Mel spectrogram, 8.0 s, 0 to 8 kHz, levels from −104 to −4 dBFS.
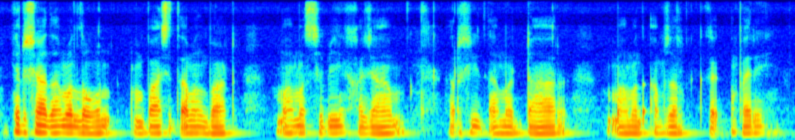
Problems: none marked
